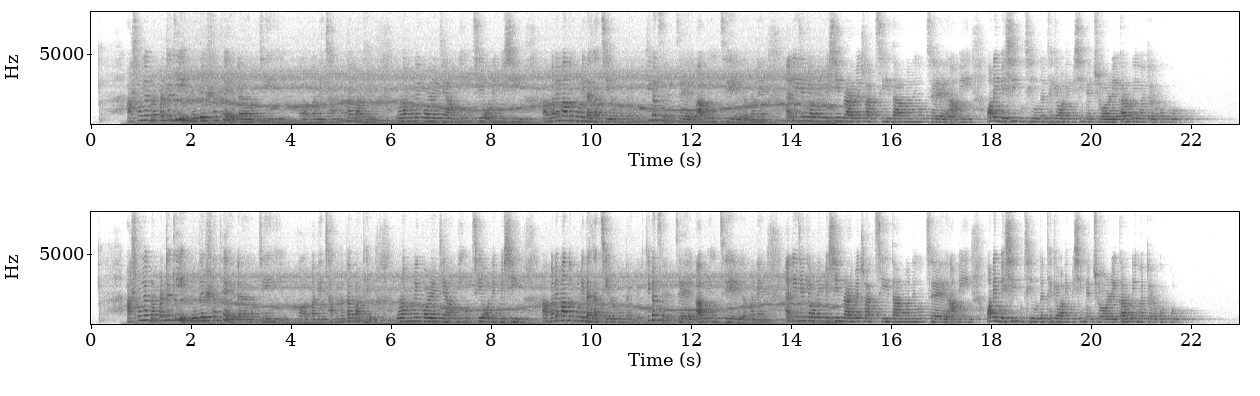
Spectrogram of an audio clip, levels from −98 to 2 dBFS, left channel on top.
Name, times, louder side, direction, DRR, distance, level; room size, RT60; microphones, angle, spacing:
voice 1, 0.3-21.7, right 1 dB, 80° right, 0 dB, 1.2 m, -32 dB
sound 1, 0.7-14.9, left 2 dB, 25° left, 0.8 m, -39 dB
7.3 x 5.2 x 3.0 m, 1.4 s
head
